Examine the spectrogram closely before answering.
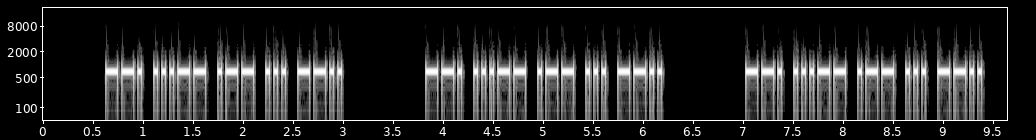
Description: Morse code, heard as a keyed tone, about 30 wpm, 700 Hz. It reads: G3WSZ G3WSZ G3WSZ
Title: DXCC-100 Call Signs - 5 Characters - Repeated 3x - 30wpm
